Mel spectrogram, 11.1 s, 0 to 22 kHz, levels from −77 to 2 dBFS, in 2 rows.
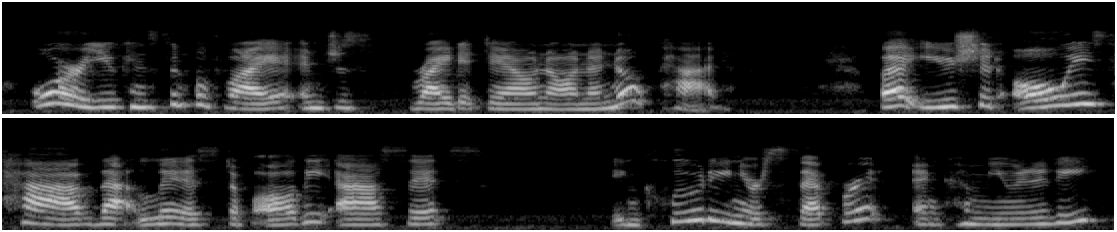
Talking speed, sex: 155 wpm, female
